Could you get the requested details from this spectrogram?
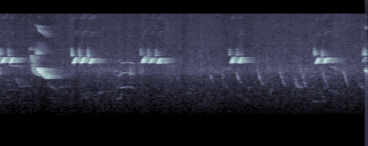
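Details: Worm-eating warbler (Helmitheros vermivorus), a shy mostly ground-dwelling bird, resting while giving short, high, buzzy call notes about once a second, with faint scattered chirps from other birds behind.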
